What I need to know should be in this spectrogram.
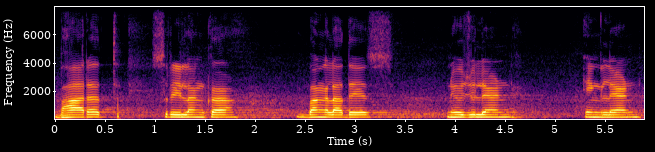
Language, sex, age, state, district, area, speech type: Santali, male, 18-30, Jharkhand, East Singhbhum, rural, spontaneous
